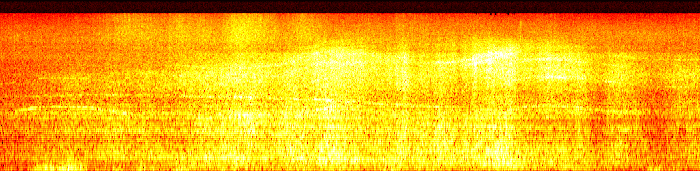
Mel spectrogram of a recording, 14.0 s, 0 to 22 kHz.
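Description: Airbus A320-214's CFM56 turbofan engines on approach to land, passing the listener: a jet rush that builds, peaks and then fades, with whining engine tones that slide in pitch as the aircraft goes by. Wind buffets the microphone with a low rumble about a second in.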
